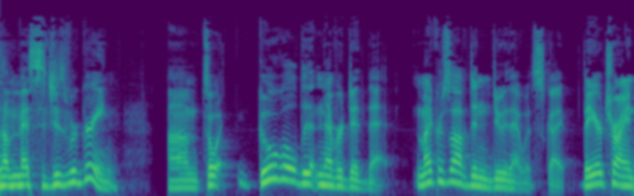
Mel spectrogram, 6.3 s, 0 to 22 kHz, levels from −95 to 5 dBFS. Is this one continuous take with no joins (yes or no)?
yes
